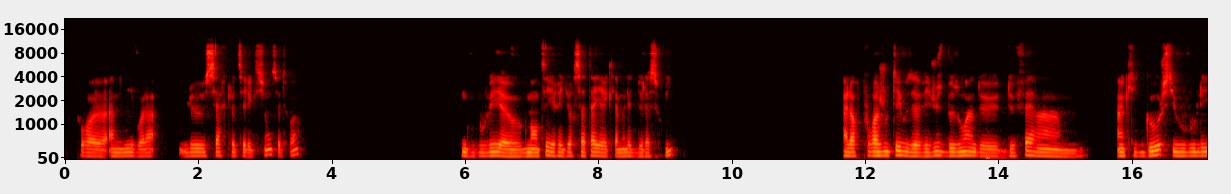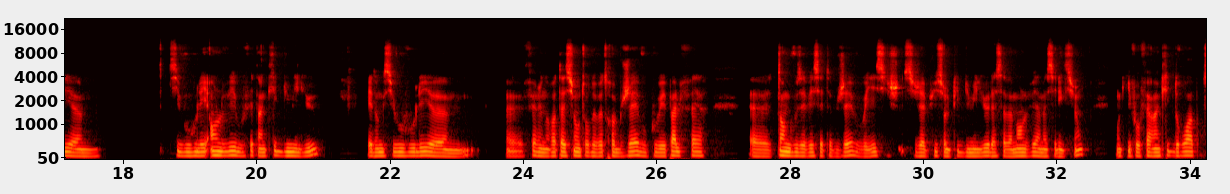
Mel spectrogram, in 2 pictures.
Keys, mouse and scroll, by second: 12.6 right click, 13.5 c, 33.3 right click.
